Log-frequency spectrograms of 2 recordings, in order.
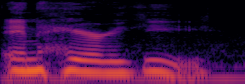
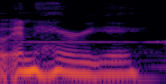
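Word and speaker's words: Einherjar: It is pronounced Einherji because it's like the Viking J word, like a huh sound. So, Einherji.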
